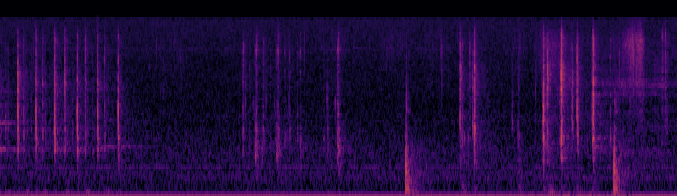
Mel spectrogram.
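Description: Typing on a computer keyboard: short runs of quick keystrokes with pauses between them, and two heavier knocks about four and six seconds in. A faint steady hum runs behind.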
